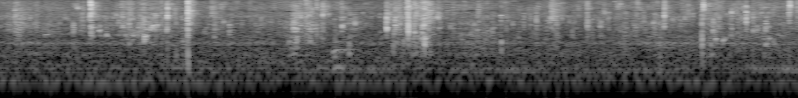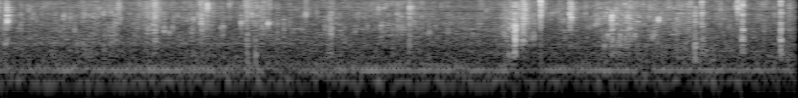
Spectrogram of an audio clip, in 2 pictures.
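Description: A basket scrapes against mud.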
